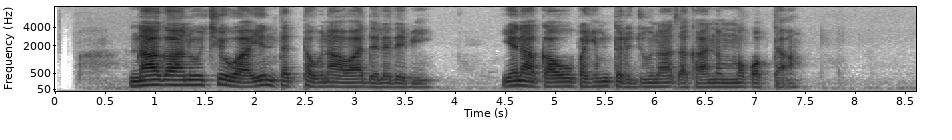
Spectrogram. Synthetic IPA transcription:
na˦ɡaː˦noː˦t͡ʃeː˦˨waː˨jɪ˦˨ntɐ˦tːa˨wnaː˦˨waː˦da˨lɐ˦dɐ˨biː˦ | jɐ˦naː˨kaː˦woː˦ɸɐ˨ɦɪ˦mtɐ˨rd͡ʒuː˦naː˦sʼɐ˨kaː˦nɪ˦mːɐ˦kʷʼɔ˨p̚ta̰ː˦

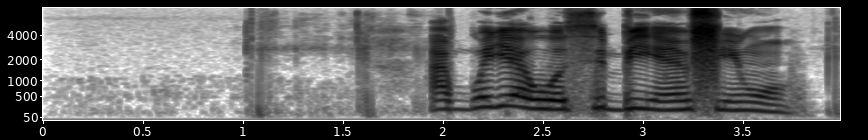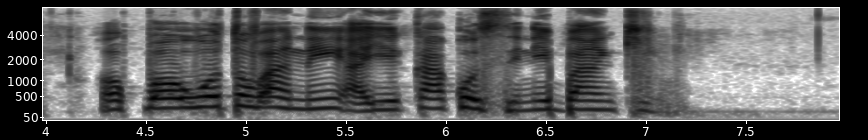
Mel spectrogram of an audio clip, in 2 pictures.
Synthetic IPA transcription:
a˨ɡ͡be˦jɛ˦˨wo˨si˦bi˦je˨n̩˦fi˦ŋʷɔ̃˨ | ɔ˨k͡pɔ˦o˦wo˦to˦ba˦˨nĩ˦a˨ji˦ka˦ko˦˨si˨nĩ˦ba˦ŋ̩˦ki˦

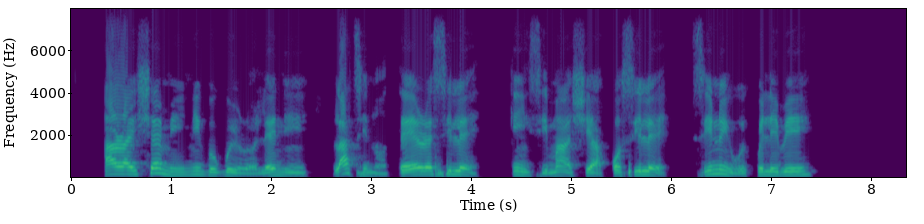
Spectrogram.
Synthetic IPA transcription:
a˧ɾa˧i˧ʃɛ˦mĩ˧nĩ˦ɡ͡bo˧ɡ͡bo˧i˨ɾɔ˨lɛ˨˦nĩ˧ | la˦ti˧nã˨tɛ˨˦ɾɛ˦si˦lɛ˦˨ | kĩ˦ĩ˨si˨mãː˦˧ʃe˧a˨k͡pɔ˧˦si˦lɛ˦˨ | si˨˦nũ˦i˦˨we˨˦k͡pe˦le˦be˦

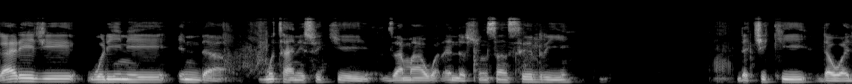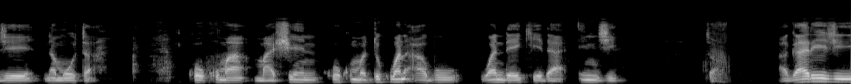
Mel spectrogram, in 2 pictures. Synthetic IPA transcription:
ʔa˨ɡaː˦ɽeː˦d͡ʒiː˦wʊ˦ɽiː˦neː˨ʔɪ˦nda˨mʊ˦taː˨neː˦sʊ˦kʲʰeː˨zɐ˦ma˦wɐ˦ɗɐ˨nda˨sʊ˦nsɐ˦nsɪ˦rːiː˦ | da˨t͡ʃɪ˦kʲʰiː˦da˨wɐ˨d͡ʒe˦na˦moː˦ta̰ː˨ | kʷoː˦kʷʊ˦ma˦maː˨ʃɪ˦nkʷoː˦kʷʊ˦ma˦dʊ˦kwɐ˦ni˦ʔa˨bu˦ | wɐ˦nda˨jɐ˦kʲeː˨da˨ʔɪ˦nd͡ʒiː˦ | to̰˨ | ʔa˨ɡaː˦ɽeː˦d͡ʒiː˦

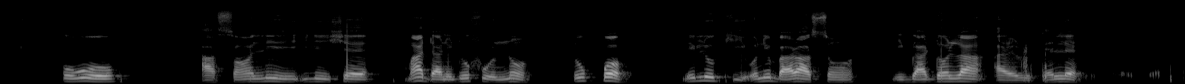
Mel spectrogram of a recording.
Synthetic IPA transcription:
o˧wo˦˧ | a˨sã˨˦le˦i˧le˦i˧ʃɛ˧ | mã˦˨da˧nĩ˧do˦fo˦˨˦nãː˦˨ | to˦k͡pɔ˦˨ | nĩ˦lo˦˨kʰi˨o̰˧nĩ˦ba˨˦ɾa˦˨sã˧ | i˧ɡ͡ba˧dɔ˦la˦˨a˨e˨ɾo˨tɛ˨˦lɛ˦˨

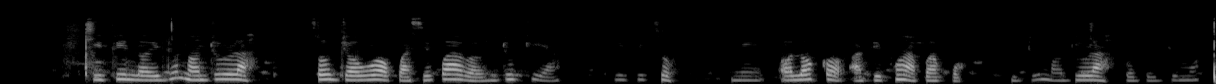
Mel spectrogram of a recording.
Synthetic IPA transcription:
i˨fi˧lɔ˨i˨du˨˦nã˨˦du˦ɾa˦˨ | to˦d͡ʒɔ˧wɔ˦ɔ˦˨k͡pa˨si˨˦k͡pa˦˨ɾɔ̃˨˦du˦ki˦˨a˨˦ | fi˦pi˦to˦˨ | nĩ˧ɔ˧lɔ˦kɔ˦˨a˨fi˧kũ˦a˦˨k͡pa˧k͡pɔ˨ | i˨du˨˦nã˨˦du˦ɾa˦˨fo˦d͡ʒo˧d͡ʒu˦mɔ̃˦

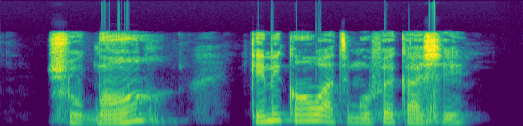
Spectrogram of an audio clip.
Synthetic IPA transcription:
ʃu˨ɡ͡bɔ̃˨˦ | ke˦nĩ˦kã˦wa˦˨ti˨˦mo˧fɛ˦ka˧ʃe˧

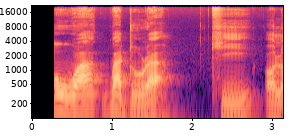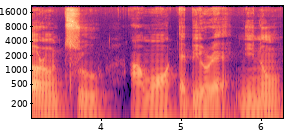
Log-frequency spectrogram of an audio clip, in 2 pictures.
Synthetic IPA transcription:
o˦wa˦ɡ͡ba˦˨du˨˦ɾa˦˨ | kʰi˨˦ɔ˧lɔ˦ɾ̃ũ˧˦tu˧ | a˨w̃ɔ̃˧ɛ˧bĩ˧˨ɾɛ̰˨nĩ˨˦nũ˦

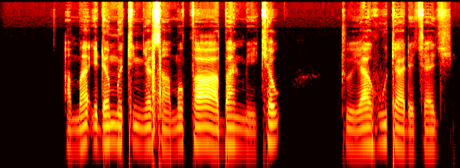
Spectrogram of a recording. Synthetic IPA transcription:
ʔa˨mːaː˦ʔɪ˨dɐ˦mːʊ˨tʊ˦mjaː˦saː˨mu˦ɸaː˦waː˨bɐ˦˨nmeː˨kʲʰa˦˨w | tʰoː˨jaː˦huː˦taː˨da˨t͡ʃaː˦d͡ʒiː˨

